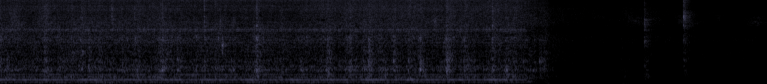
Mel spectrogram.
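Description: Front-loading washing machine running its wash cycle: the drum motor hums steadily as the drum tumbles the wet laundry, then stops about seven seconds in. A few faint clicks follow while the drum rests.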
